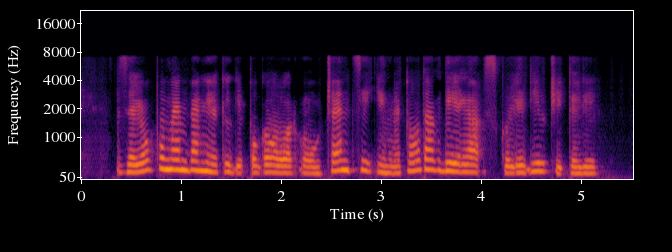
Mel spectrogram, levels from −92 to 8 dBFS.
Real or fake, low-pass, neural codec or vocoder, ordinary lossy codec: fake; 7.2 kHz; codec, 16 kHz, 1 kbps, FreqCodec, smaller model; none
